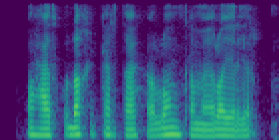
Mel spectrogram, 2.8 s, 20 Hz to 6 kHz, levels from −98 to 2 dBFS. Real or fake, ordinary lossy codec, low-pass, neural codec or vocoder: fake; none; 5.4 kHz; vocoder, 22.05 kHz, 80 mel bands, Vocos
